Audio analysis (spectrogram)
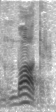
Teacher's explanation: O O tem um som de, assim, um A assim meio rouco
